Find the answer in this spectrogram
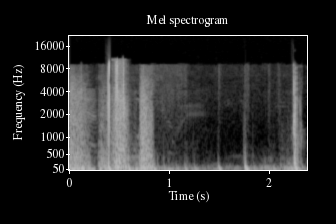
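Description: Handling noise on a phone's microphone as the phone is passed from hand to hand: loud low rumbling and rubbing thumps in the first second, then a few short sharp knocks.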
